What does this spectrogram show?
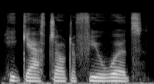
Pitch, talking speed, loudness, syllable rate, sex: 160 Hz, 235 wpm, -16 LUFS, 5.1 syllables/s, female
